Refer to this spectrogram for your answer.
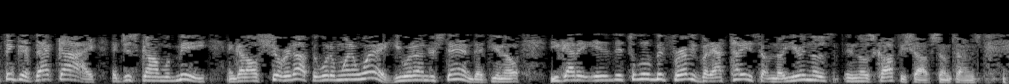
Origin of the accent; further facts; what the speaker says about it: United States; just from growing up in America, I know people that are Catholic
